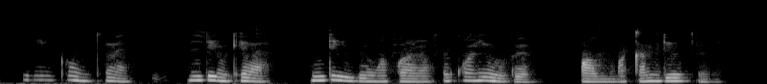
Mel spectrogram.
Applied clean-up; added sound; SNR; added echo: neural mask model DeepFilterNet 3.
